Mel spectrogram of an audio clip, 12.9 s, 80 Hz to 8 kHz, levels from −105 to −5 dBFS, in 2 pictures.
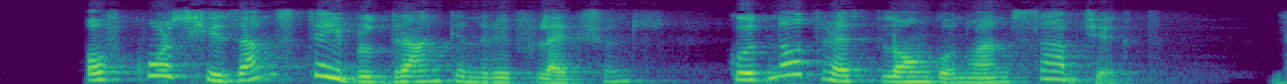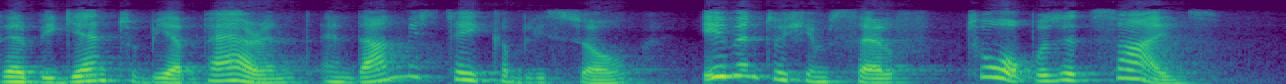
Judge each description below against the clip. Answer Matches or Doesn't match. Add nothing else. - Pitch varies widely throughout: Matches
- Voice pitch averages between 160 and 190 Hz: Matches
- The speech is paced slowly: Matches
